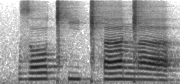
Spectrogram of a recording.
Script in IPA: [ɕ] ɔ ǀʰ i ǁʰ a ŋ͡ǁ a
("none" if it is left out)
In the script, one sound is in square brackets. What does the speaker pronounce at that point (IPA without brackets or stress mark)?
z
